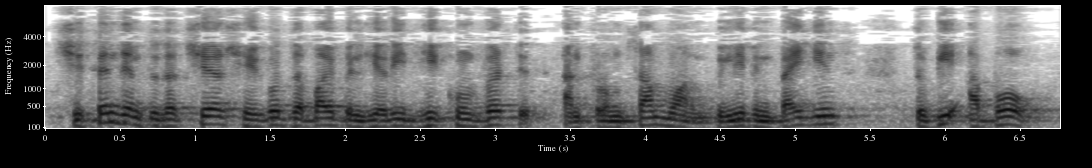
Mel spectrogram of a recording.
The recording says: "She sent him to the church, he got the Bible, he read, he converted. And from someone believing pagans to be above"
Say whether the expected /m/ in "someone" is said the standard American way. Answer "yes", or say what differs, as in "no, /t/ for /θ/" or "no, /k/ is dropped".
yes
